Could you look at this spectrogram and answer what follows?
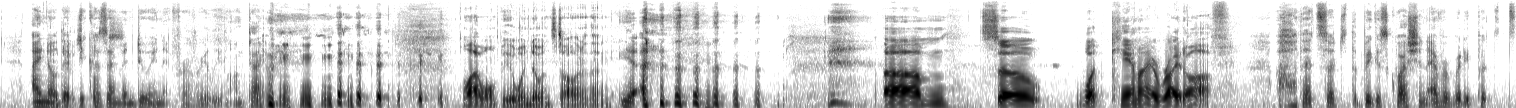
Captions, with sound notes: I know that because I've been doing it for a really long time. (both laughing) Well I won't be a window installer then. Yeah. So what can I write off? Oh that's such the biggest question everybody puts--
